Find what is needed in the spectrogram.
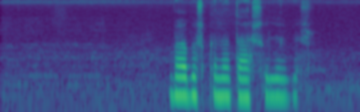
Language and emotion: Russian, neutral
